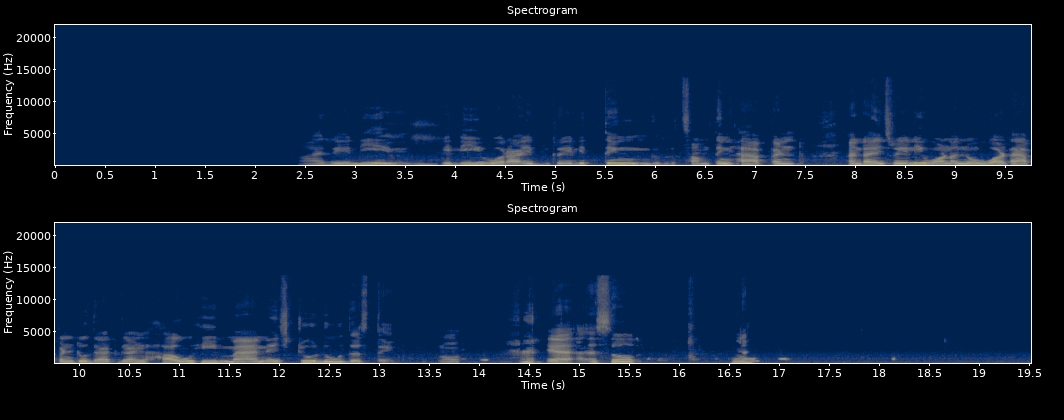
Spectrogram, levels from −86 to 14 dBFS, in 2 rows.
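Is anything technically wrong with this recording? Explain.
No, the speech signal is technically sound, with a smooth fade-in that begins at around two and a half seconds and reaches full level by 3.2 s with no click or hard edge.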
